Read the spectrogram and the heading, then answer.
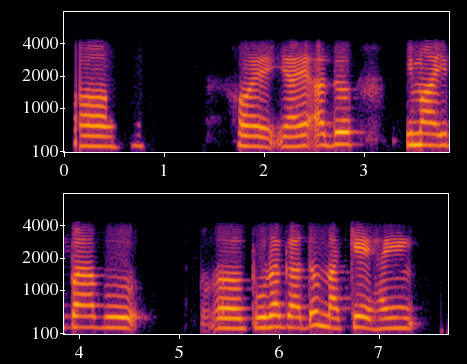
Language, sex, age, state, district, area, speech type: Manipuri, female, 30-45, Manipur, Senapati, rural, conversation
